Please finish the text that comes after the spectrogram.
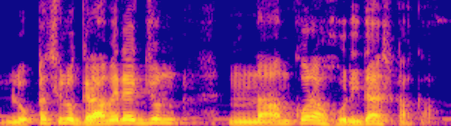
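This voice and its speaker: A man's voice: on the high side, expressive, moderate pace, warm tone. A man narrating a scripted moral fairy tale as a storyteller.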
